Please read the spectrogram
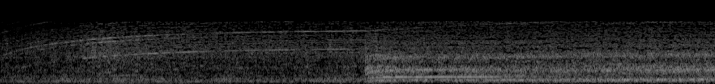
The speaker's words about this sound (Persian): صدای بلند شدن هواپیماش رو شنیدم، اما صدای نشستنش رو نه.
